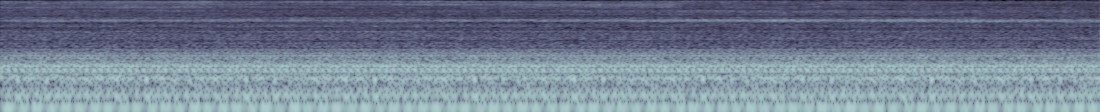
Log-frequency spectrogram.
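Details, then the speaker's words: Steady mechanical hum and rapid pulsing of a small compressor running without pause: a home nebulizer treatment in a quadriplegic smoker, who exercises with a Theracane and hand roller during treatment. "while i'm doing my nebulizer treatment i tend to exercise i brought my theracane in and i have my hand roller"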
